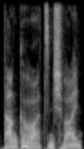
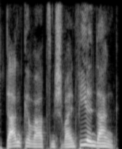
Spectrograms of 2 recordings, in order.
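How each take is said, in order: First: Soft, slow mumble to oneself; hushed, contented muttering; murmured thanks. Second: Glad thanks, rising at the end; pleased, lively gratitude; overjoyed thanks. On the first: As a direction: murmur your thanks under your breath. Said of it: "und murmelte". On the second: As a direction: thank a helper happily. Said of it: "der Leopard war überglücklich". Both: A narrator's reading.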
